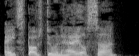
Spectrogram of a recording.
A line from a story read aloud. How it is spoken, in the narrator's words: Vernon cackled saying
